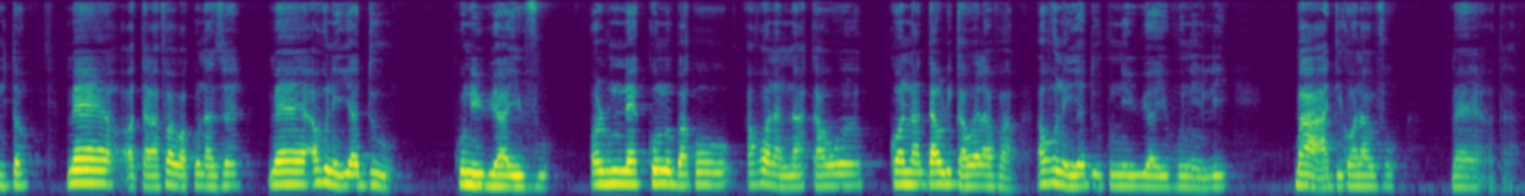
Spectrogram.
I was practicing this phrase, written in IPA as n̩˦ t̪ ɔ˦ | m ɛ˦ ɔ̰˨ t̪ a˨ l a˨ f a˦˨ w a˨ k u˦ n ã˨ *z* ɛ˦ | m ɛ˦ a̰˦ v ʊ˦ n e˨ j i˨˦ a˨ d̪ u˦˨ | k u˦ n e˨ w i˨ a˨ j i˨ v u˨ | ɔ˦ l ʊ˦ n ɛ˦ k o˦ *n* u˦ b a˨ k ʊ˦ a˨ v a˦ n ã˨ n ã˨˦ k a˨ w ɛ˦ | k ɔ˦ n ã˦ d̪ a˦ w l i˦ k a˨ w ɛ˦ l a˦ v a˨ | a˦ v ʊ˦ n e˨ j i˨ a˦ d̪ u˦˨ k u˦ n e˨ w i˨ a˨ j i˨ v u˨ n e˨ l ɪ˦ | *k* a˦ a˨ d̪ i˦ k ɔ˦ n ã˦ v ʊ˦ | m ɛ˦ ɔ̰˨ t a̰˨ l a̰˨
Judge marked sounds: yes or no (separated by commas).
yes, yes, no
